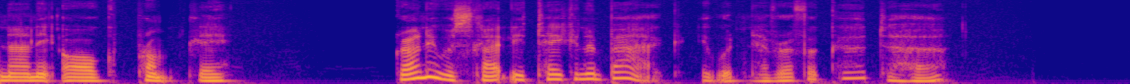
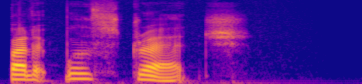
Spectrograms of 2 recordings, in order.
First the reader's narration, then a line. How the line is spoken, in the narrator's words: said his wife firmly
